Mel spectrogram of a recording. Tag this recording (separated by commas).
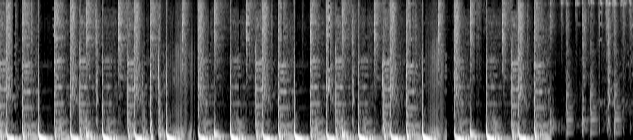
people shuffling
